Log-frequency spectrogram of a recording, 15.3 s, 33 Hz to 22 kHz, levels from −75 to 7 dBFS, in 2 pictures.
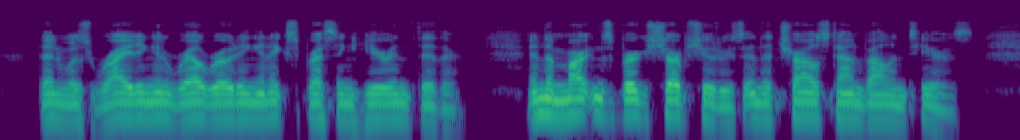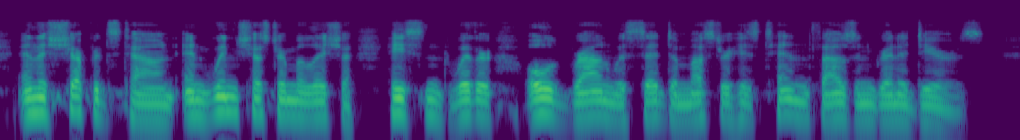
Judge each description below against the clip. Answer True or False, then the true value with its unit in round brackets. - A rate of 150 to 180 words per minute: False (140 wpm)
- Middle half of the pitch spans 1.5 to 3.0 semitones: True (2.5 semitones)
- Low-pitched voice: True (100 Hz)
